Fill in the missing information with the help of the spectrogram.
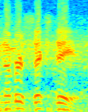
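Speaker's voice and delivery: ordinary delivery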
